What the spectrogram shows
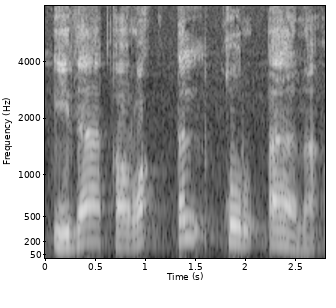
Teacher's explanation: قرآن میں را ساکن ما قبل قاف پر پیش، را ساکن کو پر پڑھیں گے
